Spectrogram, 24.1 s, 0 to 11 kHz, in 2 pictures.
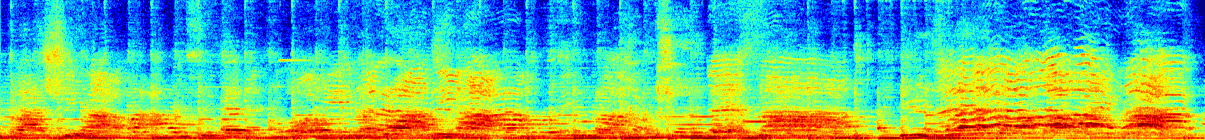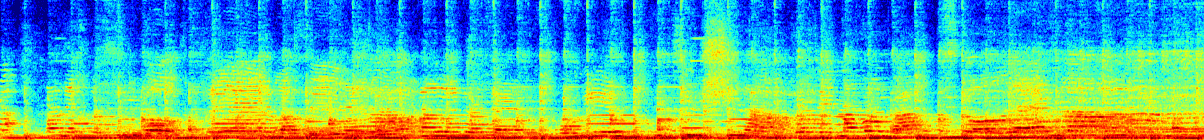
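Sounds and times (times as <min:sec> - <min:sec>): children singing in unison: 0:00.0 - 0:24.0
recorded backing music: 0:00.0 - 0:24.0.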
